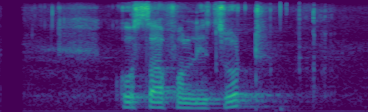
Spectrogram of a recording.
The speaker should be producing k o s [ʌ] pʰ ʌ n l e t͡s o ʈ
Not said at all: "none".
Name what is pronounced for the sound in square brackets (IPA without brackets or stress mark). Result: a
